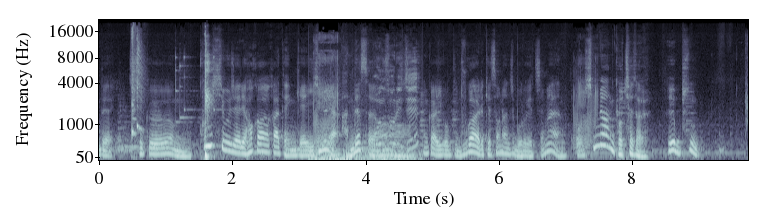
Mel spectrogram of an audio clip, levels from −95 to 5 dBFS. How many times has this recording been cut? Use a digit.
1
